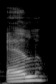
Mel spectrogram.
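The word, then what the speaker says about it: él: that you've seen before el but with an accent they are pronounced identically but the the moment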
